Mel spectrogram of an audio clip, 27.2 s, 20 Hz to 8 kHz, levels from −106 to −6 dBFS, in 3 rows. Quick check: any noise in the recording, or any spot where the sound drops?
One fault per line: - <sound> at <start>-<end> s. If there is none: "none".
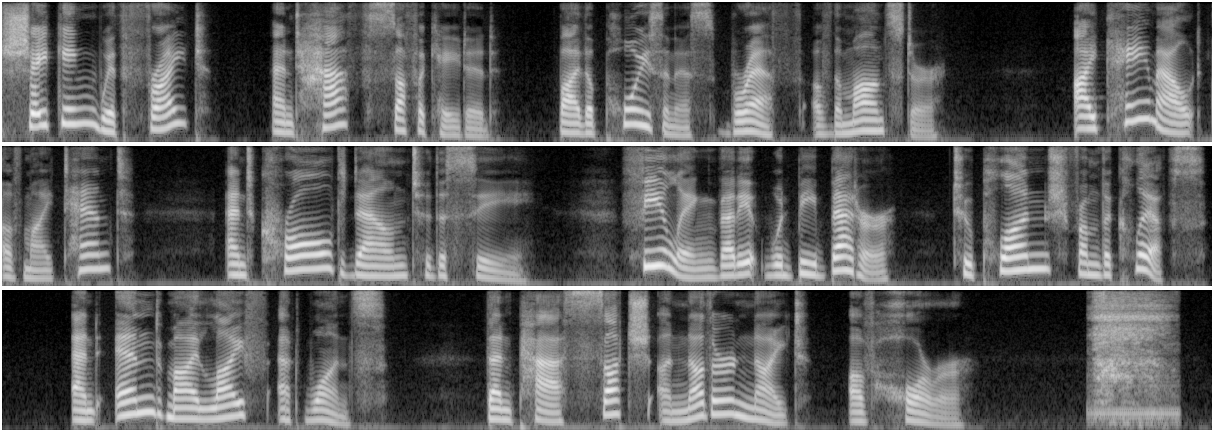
- sniff at 26.3-27.0 s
